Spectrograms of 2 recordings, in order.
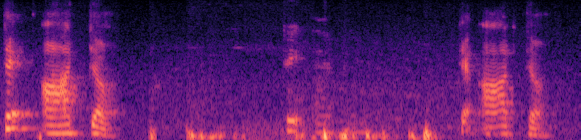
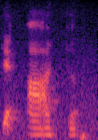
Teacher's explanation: Two vowels coming together, especially the E and the A, give a break. छोटा सा break देना.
